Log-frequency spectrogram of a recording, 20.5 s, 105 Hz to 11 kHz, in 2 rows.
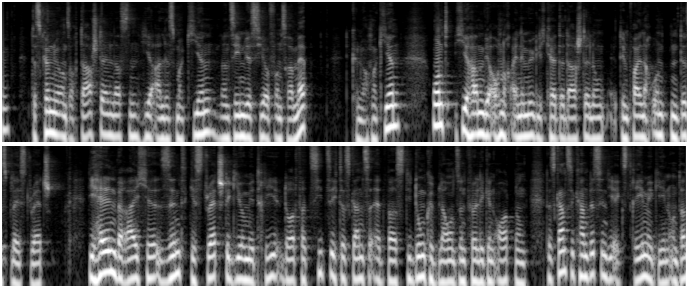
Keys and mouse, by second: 0.6 a, 4.7 a, 8.4-10.5 drag, 10.6 click, 11.8 shift+middle click.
